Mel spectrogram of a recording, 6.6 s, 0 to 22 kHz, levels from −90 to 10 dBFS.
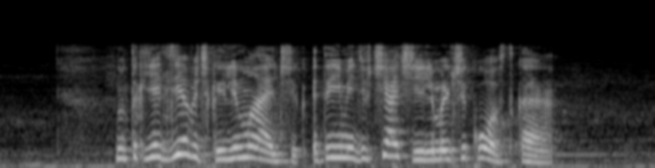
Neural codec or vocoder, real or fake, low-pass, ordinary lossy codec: codec, 16 kHz, 8 kbps, FreqCodec, larger model; fake; 7.2 kHz; Opus, 64 kbps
